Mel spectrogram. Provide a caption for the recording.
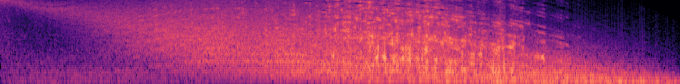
And then some other effects applied.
